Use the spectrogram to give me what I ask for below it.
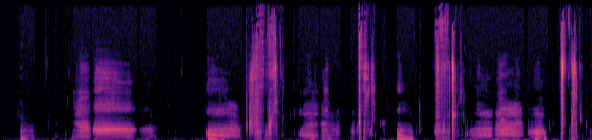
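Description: Chewing the last mouthful of cooked rice: many soft, moist mouth and crunching sounds in irregular bursts with brief pauses, fairly faint and without talking.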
